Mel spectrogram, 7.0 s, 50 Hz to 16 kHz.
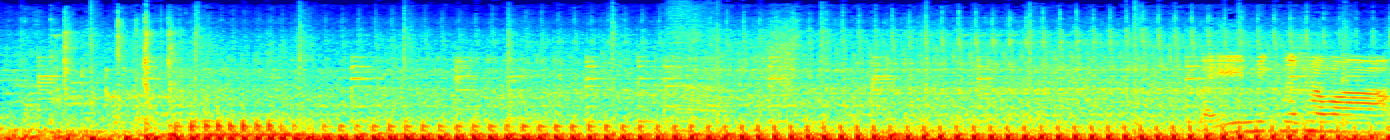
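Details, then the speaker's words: Honda Click 160 scooter at idle after replacing the cam chain tensioner (lifter) with a new one: steady, quiet idle with even low thumps, the earlier helicopter-like ticking from the top end now gone; healthy. "siya mga kamister, wala na yung nagitik kanina na parang tunog helicopter."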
